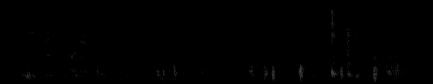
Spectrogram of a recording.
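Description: Faint rustling of paper book pages being handled and turned, with a few soft clicks near the end.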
